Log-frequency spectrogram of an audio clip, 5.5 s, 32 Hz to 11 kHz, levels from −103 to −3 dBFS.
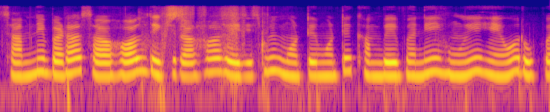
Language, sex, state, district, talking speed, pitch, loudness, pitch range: Hindi, female, Chandigarh, Chandigarh, 175 wpm, 225 Hz, -17 LUFS, 215-255 Hz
